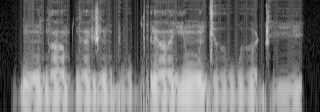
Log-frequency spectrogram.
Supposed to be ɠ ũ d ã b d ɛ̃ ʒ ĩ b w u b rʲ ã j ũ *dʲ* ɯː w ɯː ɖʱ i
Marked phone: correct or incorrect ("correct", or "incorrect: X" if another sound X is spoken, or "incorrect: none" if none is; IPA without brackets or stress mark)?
correct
